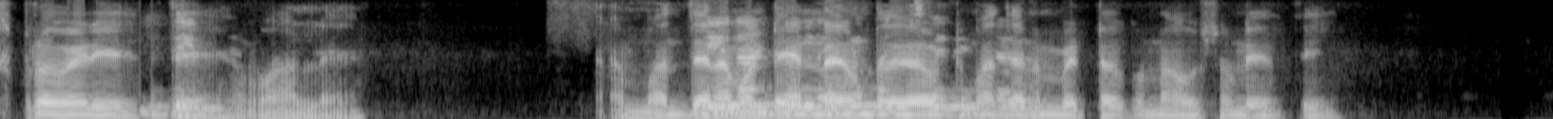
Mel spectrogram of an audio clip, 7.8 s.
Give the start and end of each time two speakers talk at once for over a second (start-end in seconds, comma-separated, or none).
3.5-5.2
